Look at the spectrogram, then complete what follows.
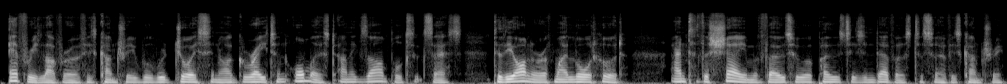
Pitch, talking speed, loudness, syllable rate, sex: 105 Hz, 210 wpm, -18 LUFS, 6.0 syllables/s, male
